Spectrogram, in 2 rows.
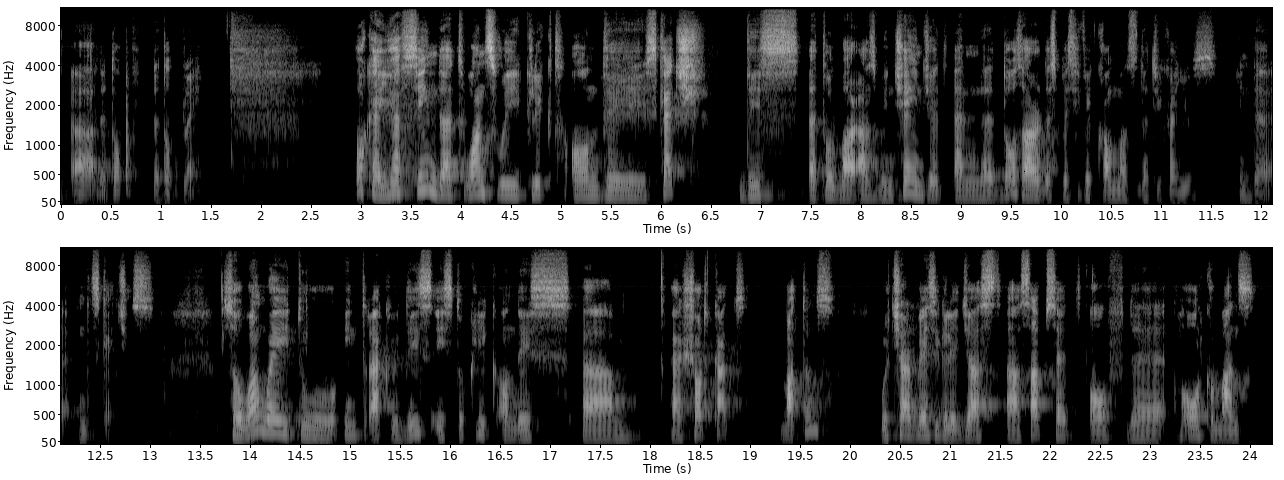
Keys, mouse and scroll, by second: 22.0 click.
